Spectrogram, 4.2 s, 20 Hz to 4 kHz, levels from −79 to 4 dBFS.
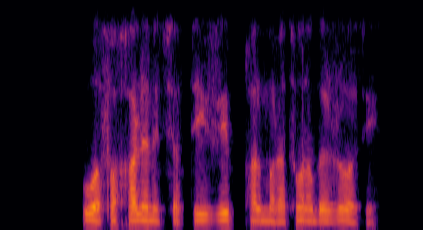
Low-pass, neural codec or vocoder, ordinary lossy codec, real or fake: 3.6 kHz; none; Opus, 16 kbps; real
